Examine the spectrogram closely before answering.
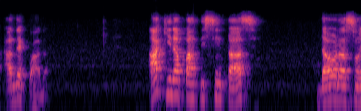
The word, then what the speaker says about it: sintaxe: que seria então passe Olha a pronúncia não é sintaxe sintaxe não é sinta-se Ou sintaxe Olha é uma paroxítona tá é citar tá E esse x não tem som não tem um som aplicado tá sintaxe ele não tem esse som tá como em táxi na ideia de fono tá a gente não tem essa pronúncia aí a gente tem sintaxe como se o x tivesse valor de ss tá sintaxe porque assim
